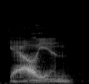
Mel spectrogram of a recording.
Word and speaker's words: Galeon: And how do you pronounce it? – Galeon. – Galeon. – Like a white person. Like a really white person. – Galeon. I just like laying into that Y, getting it in there.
